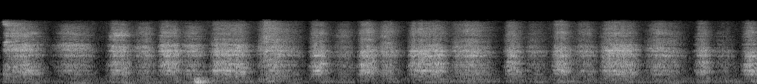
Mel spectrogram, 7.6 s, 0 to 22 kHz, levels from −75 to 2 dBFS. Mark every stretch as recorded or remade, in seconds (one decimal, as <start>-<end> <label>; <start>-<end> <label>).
0.0-2.2 recorded; 2.2-6.1 remade; 6.1-7.6 recorded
